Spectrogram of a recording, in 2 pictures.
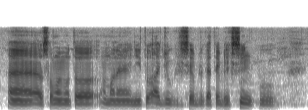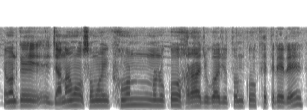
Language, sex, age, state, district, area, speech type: Santali, male, 45-60, West Bengal, Malda, rural, spontaneous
